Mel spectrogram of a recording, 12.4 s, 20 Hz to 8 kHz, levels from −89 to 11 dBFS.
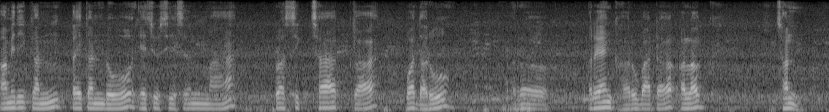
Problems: background conversations at intervals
